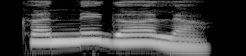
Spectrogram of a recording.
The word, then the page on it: ಕನ್ನೆಗಾಲ: kannegāla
